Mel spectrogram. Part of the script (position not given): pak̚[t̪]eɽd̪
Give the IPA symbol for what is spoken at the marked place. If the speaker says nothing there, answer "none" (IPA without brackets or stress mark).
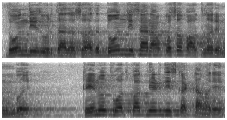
d̪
